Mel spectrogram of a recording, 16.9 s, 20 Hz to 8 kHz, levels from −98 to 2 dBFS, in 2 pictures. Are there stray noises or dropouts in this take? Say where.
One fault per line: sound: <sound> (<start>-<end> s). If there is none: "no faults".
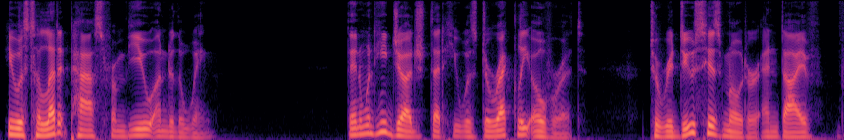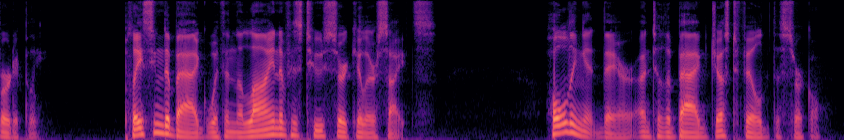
no faults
